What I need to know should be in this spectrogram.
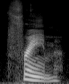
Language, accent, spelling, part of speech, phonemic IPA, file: English, US, frame, verb / noun, /ˈfɹeɪ̯m/, En-us-frame.ogg
- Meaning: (verb) 1. To fit, as for a specific end or purpose; make suitable or comfortable; adapt; adjust 2. To construct by fitting together or uniting various parts; fabricate by union of constituent parts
